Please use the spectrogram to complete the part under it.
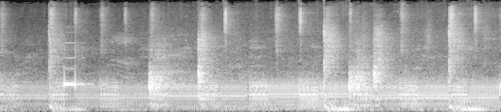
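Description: Telephone keypad tones beep in an irregular series of short presses over a steady background hum and music, each tone clear and close with brief gaps between them.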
